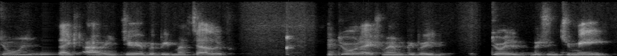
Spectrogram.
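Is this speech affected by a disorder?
Yes: Down syndrome; speech and language therapy growing up; attends communication groups run by speech and language therapists; communication sometimes breaks down, uses alternative ways to get message across.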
